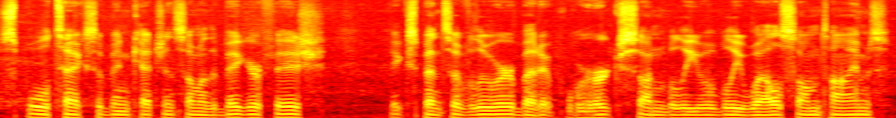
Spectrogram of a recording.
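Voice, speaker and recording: A man's voice: deep voice, completely flat delivery, moderate pace, darkish tone, slight background noise, rough recording. A man giving a matter-of-fact fishing report on the radio. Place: radio studio.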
